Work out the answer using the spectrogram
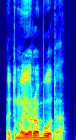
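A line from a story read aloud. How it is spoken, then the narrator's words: Grumble. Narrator (Russian): пробурчал Быстротейкин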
